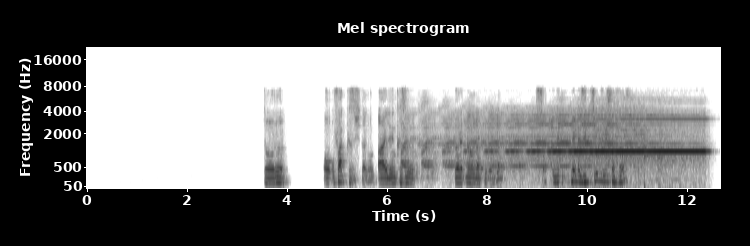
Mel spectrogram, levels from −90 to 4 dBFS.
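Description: A speech recording runs through the Speex codec from start to finish, and the damage is plainly audible. The voice sounds hoarse and grainy, which fits a mid-range Speex setting of about 17 kbps. On a spectrogram, harmonics look smeared, and the spectrum ends at the call chain's 8 kHz limit. From 6.28 s to the end, a feedback howl builds as a microphone-to-loudspeaker loop gains level on each pass. It settles near 1 kHz with a loop delay of roughly 0.4 s, peaking about 11 dB above the speech. A spectrogram shows a bright horizontal line near 1 kHz, and the waveform envelope grows. At 11.13–11.16 s, VoIP packet loss concealed by the speech codec fills a gap consistent with one lost 20 ms frame. The decoder extrapolates the last pitch and filter, producing a brief fading stretch that appears in the waveform as a short dip in level.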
